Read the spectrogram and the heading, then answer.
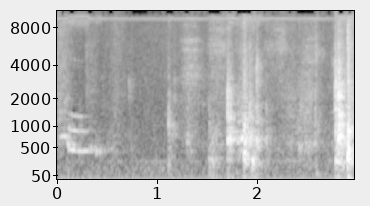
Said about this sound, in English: We'll put that tray down. Right. Come and put your pots on the tray and then we'll plant the seeds.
